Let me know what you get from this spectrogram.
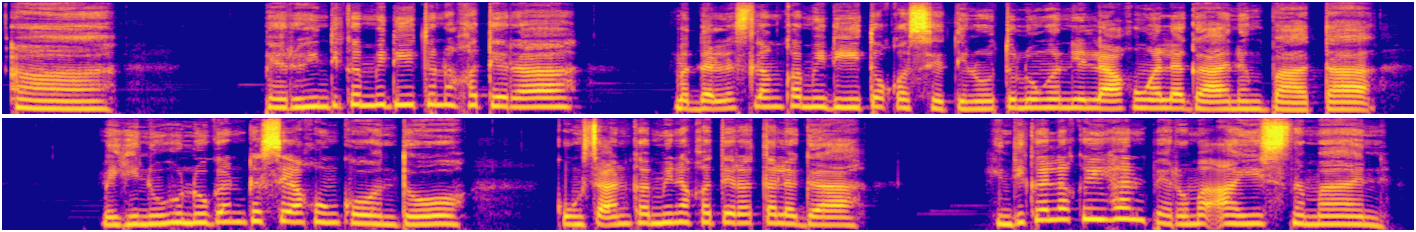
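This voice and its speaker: A woman's voice: fairly high pitch, a little fast, dry recording, studio quality, lightly acted. A woman with a Filipino accent voicing a meek, hesitant young mother in a narrated story. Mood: subdued. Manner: subdued, hesitant. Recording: soft music under the voice.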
